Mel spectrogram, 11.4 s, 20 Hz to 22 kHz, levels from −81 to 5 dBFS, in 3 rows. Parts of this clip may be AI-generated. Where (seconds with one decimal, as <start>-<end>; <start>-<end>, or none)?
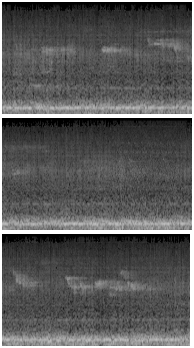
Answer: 0.0-6.0; 7.3-11.4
